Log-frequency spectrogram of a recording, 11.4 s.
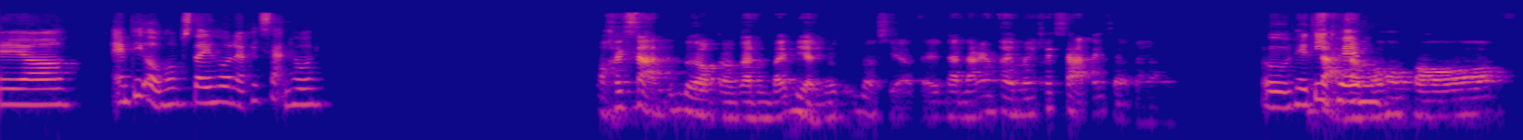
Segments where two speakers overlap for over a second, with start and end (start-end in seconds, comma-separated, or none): none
